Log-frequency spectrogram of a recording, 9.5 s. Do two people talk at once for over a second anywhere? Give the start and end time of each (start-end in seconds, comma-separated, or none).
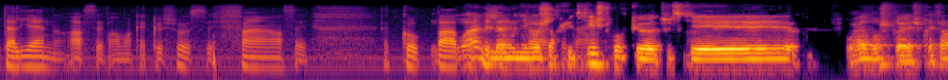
4.5-6.0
